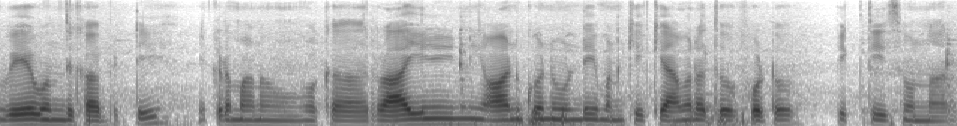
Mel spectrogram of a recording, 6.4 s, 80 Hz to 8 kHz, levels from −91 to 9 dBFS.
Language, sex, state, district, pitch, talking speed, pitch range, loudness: Telugu, male, Andhra Pradesh, Srikakulam, 115 Hz, 120 wpm, 110-120 Hz, -21 LUFS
